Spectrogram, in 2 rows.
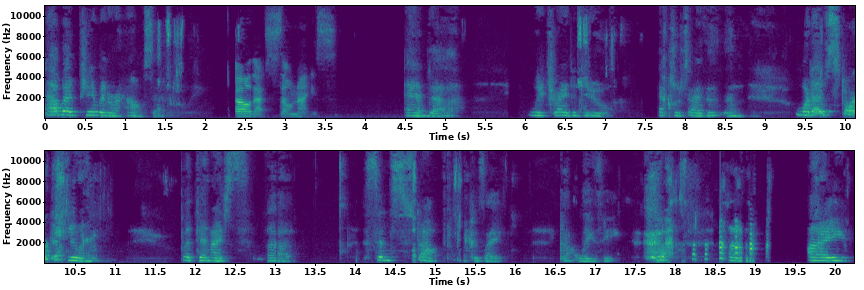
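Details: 17-year-old living with cerebral palsy, speaking spontaneously in a live interview; dysarthria (cerebral palsy).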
